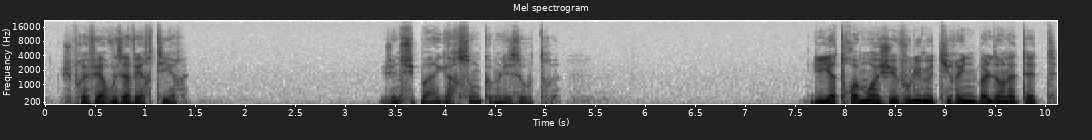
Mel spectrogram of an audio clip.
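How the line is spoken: Sad and proud. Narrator (French): dit-il tristement et fièrement

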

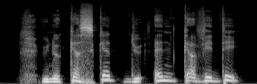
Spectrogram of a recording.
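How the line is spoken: Triumphant exclamation. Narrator (French): s'exclama-t-il, triomphant

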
